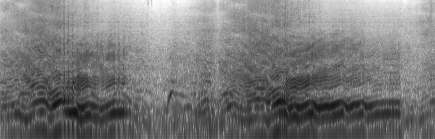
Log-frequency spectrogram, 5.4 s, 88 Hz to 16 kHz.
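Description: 250cc motocross bikes revving hard through a turn, the engine note rising and falling over and over with throttle and gear changes as several bikes pass.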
